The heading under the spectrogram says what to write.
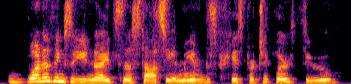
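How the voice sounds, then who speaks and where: A woman's voice: on the high side, fast talker, warm tone, breathy edge. Chatty young woman co-hosting a podcast. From Venezuela. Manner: chatty, giggly, rambling. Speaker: podcast co-host. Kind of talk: casual interview chat.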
